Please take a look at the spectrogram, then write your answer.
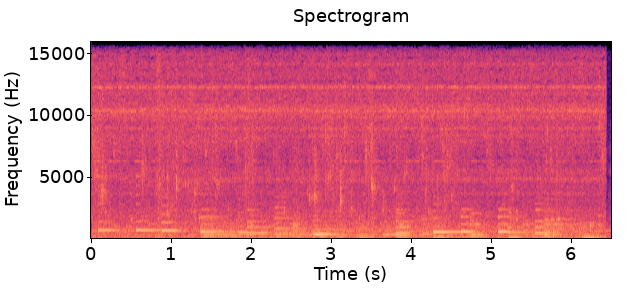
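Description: Water running steadily from a tap while a giant sea cucumber is cleaned, a continuous splashing stream with small knocks and plinks of handling mixed in.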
